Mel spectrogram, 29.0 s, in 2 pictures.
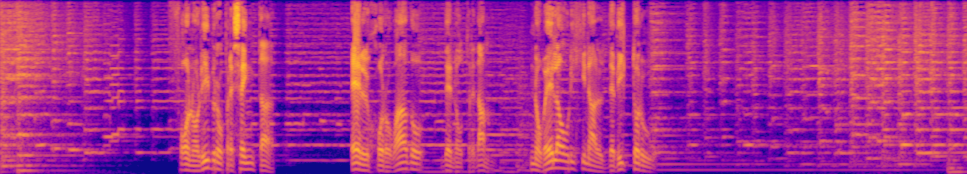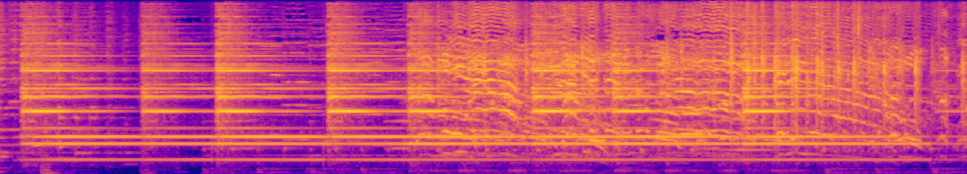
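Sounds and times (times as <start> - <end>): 
speech: 2.7 - 4.2, 5.3 - 10.0
all the church bells pealing: 14.8 - 29.0.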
